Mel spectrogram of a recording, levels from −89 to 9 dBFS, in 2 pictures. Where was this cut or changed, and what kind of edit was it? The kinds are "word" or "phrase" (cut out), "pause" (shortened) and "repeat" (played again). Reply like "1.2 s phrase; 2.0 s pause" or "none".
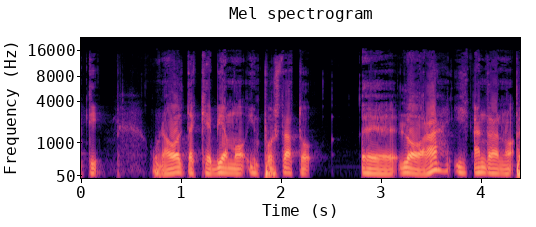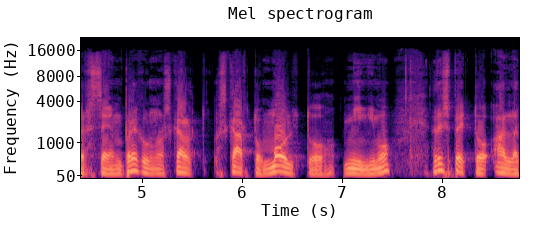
3.9 s word; 4.3 s word; 7.0 s word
